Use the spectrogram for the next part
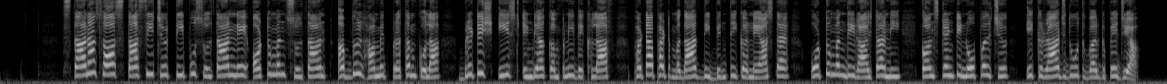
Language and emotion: Dogri, neutral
